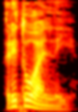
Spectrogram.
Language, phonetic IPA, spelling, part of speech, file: Russian, [rʲɪtʊˈalʲnɨj], ритуальный, adjective, Ru-ритуальный.ogg
- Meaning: 1. ritual, ritualistic 2. associated with funeral, undertaking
